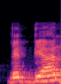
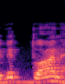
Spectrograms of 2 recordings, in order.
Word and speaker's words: विद्वान: दोनों में अंतर है विद्यान नहीं है य विद्वान है द्वंद द्वंद और द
